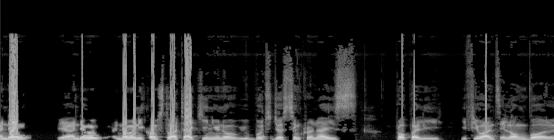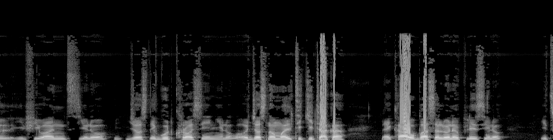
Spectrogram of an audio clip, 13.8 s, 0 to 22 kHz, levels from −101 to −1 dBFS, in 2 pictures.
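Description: Integer overflow cracks the speech at 0.12–0.22 s, 1.03 s after "yeah and", 1.54–2.39 s before "you know you both", 5.03–5.18 s after "you both just synchronize", 6.07 s, 10.93–11.11 s and 11.93–12.25 s. Loud peaks, up to about 5 dB over, wrap to the opposite sign instead of flattening, giving violent snaps far harsher than clipping's buzz.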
